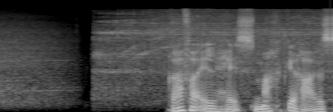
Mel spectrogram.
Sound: shrill grinding

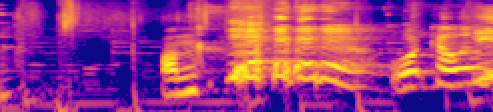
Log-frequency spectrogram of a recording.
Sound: laughs

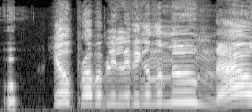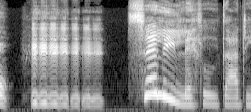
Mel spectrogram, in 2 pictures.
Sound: laughs; chuckles

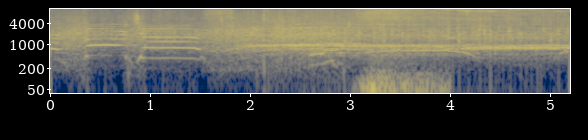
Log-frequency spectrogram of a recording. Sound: applauding, cheering

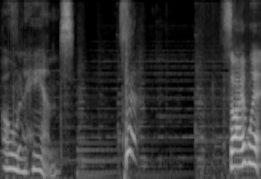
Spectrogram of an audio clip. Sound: yelling

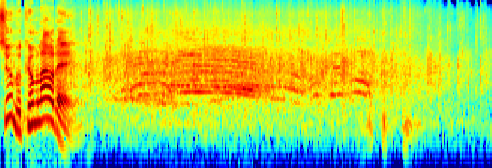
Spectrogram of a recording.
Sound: audience applauding and cheering

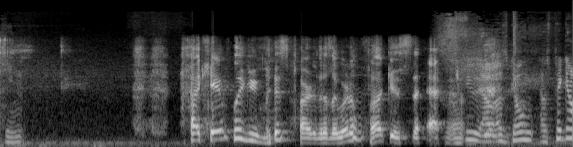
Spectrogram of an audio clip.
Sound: stutters; laughs

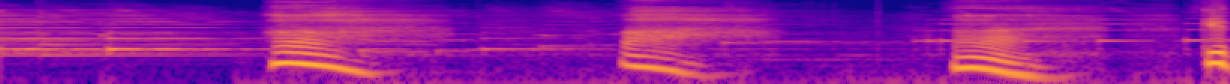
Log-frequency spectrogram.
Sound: sighs

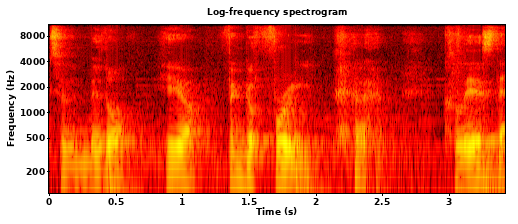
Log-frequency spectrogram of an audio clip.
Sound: laughs

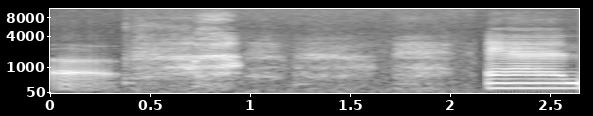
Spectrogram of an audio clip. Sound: breaths

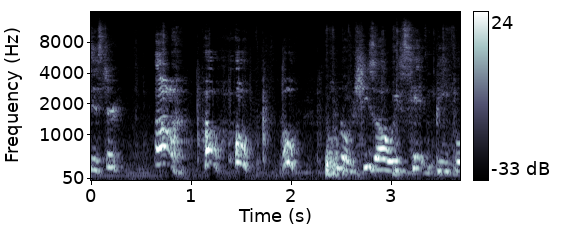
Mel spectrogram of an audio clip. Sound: DOG yelps in pain

